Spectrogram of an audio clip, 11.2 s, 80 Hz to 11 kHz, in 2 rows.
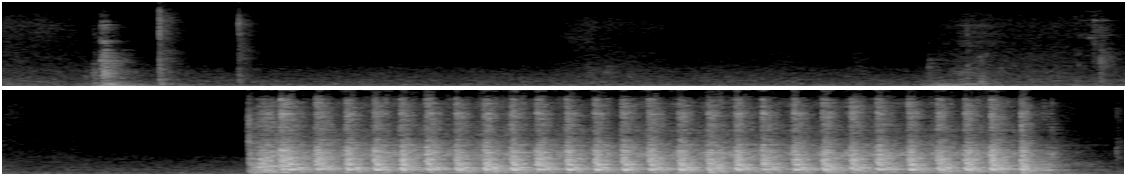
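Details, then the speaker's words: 1999 Kawasaki 600 with loss of power and bogging on acceleration: a few clicks, then it catches at about seven seconds with a rough, pulsing idle on choke. It starts lean and needs the idle turned up; idle circuit jets are suspected. "the only thing is it's it's it's lean starting up got to have the choke on for a while you it's got to you got to turn the idle up and then as it warms up you can turn the idle down a little bit"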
